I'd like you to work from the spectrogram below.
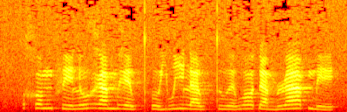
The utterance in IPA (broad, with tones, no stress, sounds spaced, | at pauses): x ɔ˧ ŋ f e˨˩ l o˧˥ ɣ a˧ m ɣ ɛ˨˩˨ w t̪ʰ o˨˩˨ j w i˧ l a˨˩ w t̪ u˨˩ ə̯ w ɔ˧ ɗ a˨˩ m ɹ aː˦˥ p̚ m e˨˩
